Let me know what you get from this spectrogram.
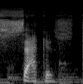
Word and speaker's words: Tsakis: Chris Sakis, T-S-A. K-I-S. The T is silent.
